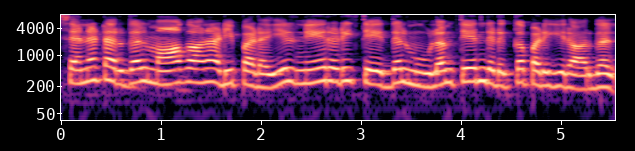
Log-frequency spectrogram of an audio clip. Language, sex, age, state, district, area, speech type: Tamil, female, 18-30, Tamil Nadu, Vellore, urban, read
